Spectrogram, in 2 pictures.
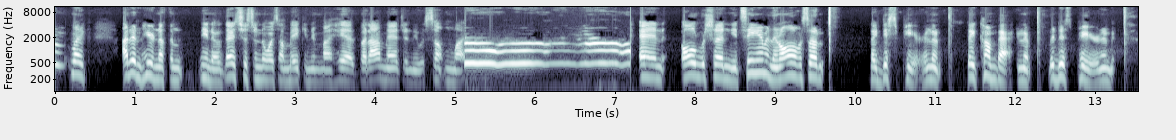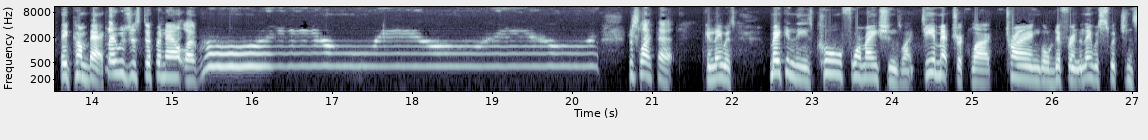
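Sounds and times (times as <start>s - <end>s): woman singing a high ooo tone: 0.0s - 0.3s, 5.0s - 7.3s, 15.0s - 20.4s.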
